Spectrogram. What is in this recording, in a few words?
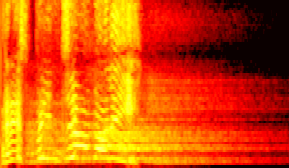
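voice over, Italian; Irelia assist; bloom minigame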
